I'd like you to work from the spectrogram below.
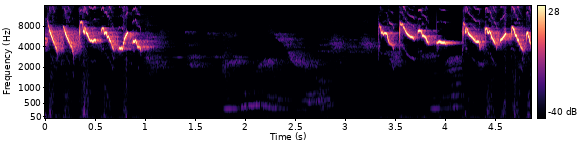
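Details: Female pleci (white-eye) calling to provoke a male into answering, as in the wild: two bursts of high, rapid zigzag chirps, quick rising-falling notes, separated by a two-second quiet gap.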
